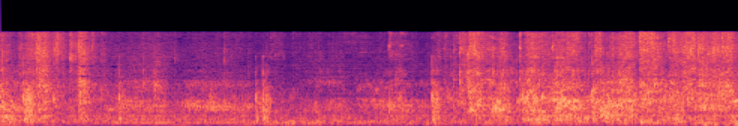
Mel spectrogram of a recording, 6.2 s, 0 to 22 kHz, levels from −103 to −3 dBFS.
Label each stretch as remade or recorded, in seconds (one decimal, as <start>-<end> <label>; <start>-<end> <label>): 0.0-2.1 recorded; 2.1-5.8 remade; 5.8-6.2 recorded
